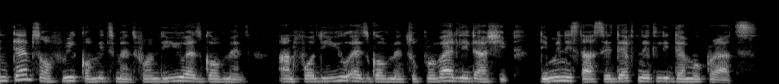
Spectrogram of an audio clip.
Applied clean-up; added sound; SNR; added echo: neural mask model Resemble Enhance denoiser.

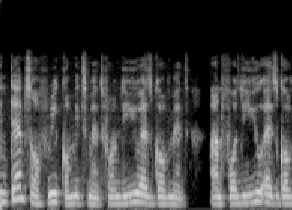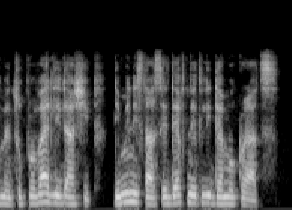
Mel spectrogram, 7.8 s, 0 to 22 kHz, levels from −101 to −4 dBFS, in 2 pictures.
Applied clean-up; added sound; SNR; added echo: none; none; none; none.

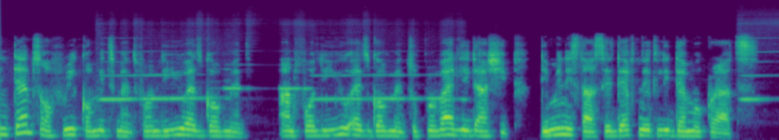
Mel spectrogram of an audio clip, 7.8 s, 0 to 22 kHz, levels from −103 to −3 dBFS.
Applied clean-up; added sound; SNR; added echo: neural mask model RNNoise.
